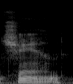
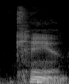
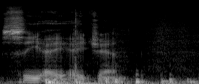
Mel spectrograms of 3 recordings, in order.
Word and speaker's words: Cahn: His name is Jonathan Chan. I assume that's how it's pronounced. Cahn, excuse me. C-A-H-N. Cahn.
